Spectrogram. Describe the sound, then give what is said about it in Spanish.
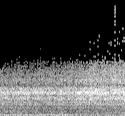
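An airplane passing low over a truck, a loud, steady, low-pitched engine roar that fills the whole clip without a break. “En el presente un avión pasa sobre el camión.”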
